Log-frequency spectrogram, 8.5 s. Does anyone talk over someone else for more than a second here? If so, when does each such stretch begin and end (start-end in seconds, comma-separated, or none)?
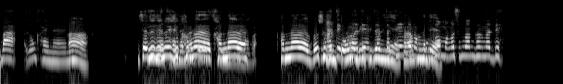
2.2-3.7, 4.8-6.5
